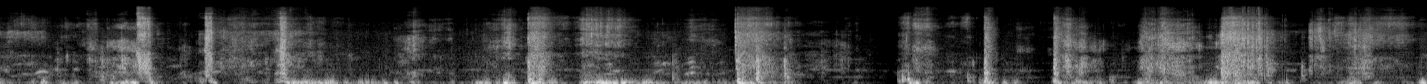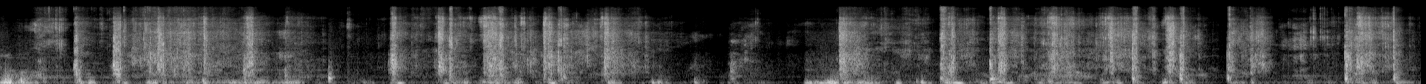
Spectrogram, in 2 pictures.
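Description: Dry palm fronds rustle and crackle as they are dragged over the ground.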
